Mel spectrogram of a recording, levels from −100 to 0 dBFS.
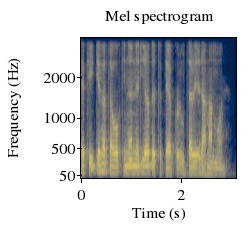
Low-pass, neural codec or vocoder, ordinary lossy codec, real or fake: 3.6 kHz; codec, 16 kHz, 1 kbps, FunCodec, trained on LibriTTS, 50 frames a second; none; fake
